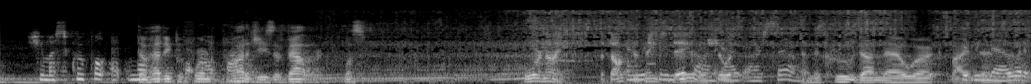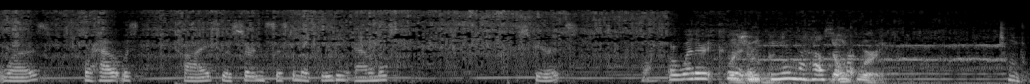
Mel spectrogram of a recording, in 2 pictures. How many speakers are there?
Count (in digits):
5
